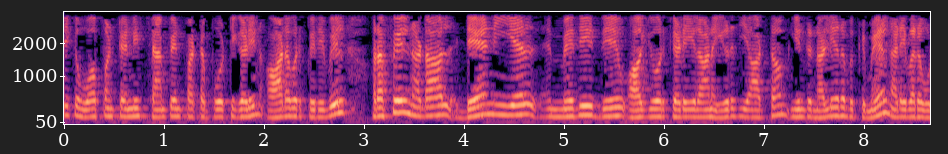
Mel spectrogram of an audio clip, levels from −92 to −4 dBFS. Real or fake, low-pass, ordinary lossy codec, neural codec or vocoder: real; 3.6 kHz; none; none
